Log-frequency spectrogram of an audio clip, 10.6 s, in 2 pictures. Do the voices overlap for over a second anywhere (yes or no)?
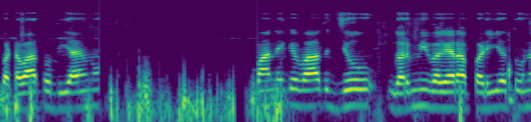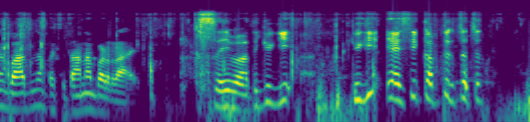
no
